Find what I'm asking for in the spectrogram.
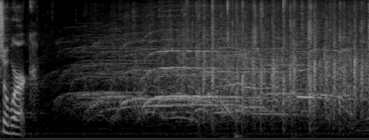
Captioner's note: audience applauds and cheers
